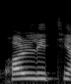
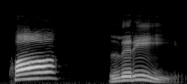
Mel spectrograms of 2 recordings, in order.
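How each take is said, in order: First: The t is a hard, clear t sound. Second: The t is a soft flap, like an r. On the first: The speaker calls it wrong. "퀄리티 아니고" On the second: The speaker calls it right. "t 발음이 아니라 리 발음이죠"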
